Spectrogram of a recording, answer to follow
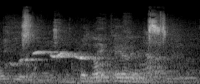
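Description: A brief whistle of a few notes, stepping down in pitch and lasting under a second, with faint voices underneath.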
